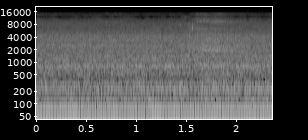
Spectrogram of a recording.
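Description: Loud, steady low rumbling noise that starts abruptly at the cut from silence.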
